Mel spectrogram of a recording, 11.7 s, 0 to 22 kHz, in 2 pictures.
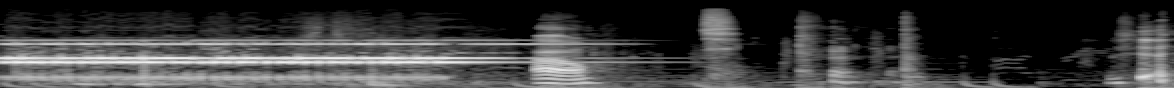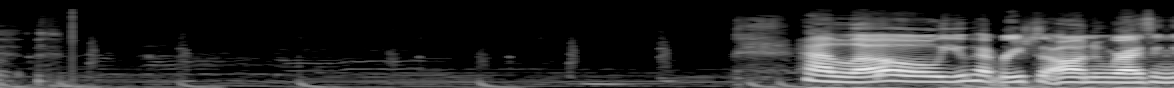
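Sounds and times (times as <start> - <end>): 
telephone ringing with a bright warbling electronic tone: 0.0 - 3.5
speech: 2.7 - 3.8, 10.0 - 11.7
laughter: 4.0 - 4.7.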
